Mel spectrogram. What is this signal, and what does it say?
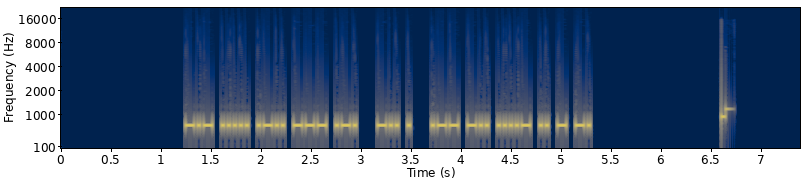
Morse code, heard as a keyed tone, about 40 wpm, 700 Hz. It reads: K5LOR DE WD4ITN
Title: USA Callsign DE Callsign 40wpm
